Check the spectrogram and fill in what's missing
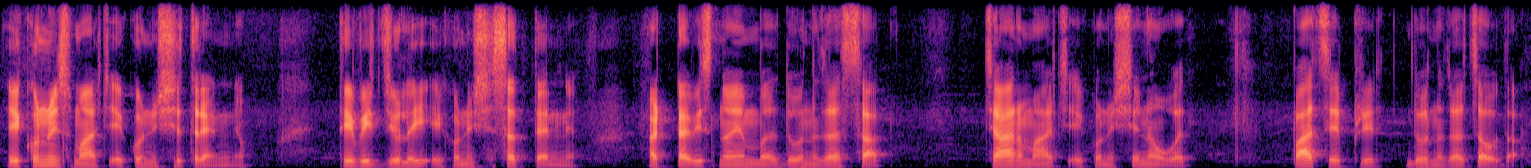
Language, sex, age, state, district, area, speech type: Marathi, male, 30-45, Maharashtra, Amravati, rural, spontaneous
